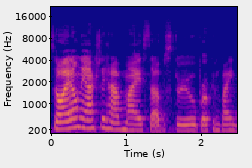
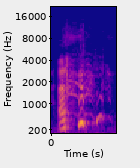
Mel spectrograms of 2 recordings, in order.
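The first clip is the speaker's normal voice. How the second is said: high burst of laughter; 8 dB louder than usual. Real, not acted. Laughing at her own retelling.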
